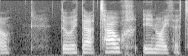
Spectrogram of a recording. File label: "tawch", Welsh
